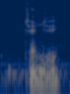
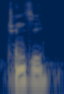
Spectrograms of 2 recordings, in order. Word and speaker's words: Chenji: So how would you say your name, like your with that full accent? – Chen Ji. – Say that again. – Chen Ji. – Chen Ji. – Ji. I don't think most people can pronounce that.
